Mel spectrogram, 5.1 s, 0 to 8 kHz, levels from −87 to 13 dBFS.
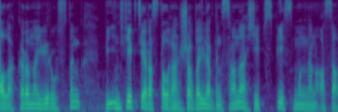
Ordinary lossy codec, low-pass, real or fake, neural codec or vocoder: none; none; real; none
